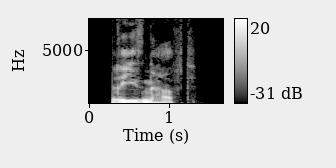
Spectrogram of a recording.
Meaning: giant
- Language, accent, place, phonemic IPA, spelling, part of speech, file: German, Germany, Berlin, /ˈʁiːzn̩haft/, riesenhaft, adjective, De-riesenhaft.ogg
